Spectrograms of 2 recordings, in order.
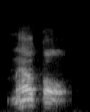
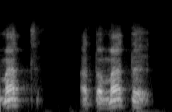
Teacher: Matla qalqalah to mato. Bukan mat atau mate, tapi mato.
